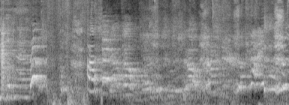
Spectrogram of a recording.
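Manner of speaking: long high giggle; silly clown laugh. Acted. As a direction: giggle it out playfully. AI laughs after rotten egg.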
